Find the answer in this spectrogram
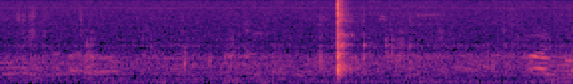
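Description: Slowpitch softball bat hitting a pitched ball: a single sharp crack about two and a half seconds in.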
